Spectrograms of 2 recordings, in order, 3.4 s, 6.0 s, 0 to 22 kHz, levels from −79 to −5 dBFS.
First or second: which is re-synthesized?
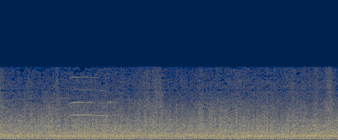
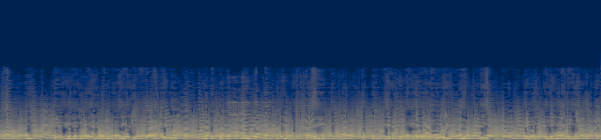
second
